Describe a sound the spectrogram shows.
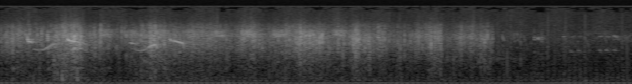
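A cloth bag rustles as it is handled.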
